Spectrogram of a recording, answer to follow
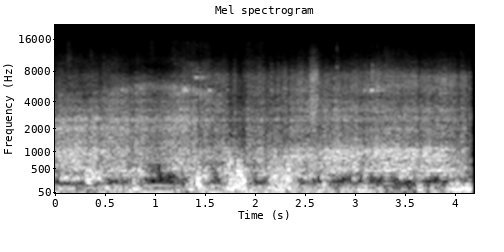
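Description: Running noise of a moving Garib Rath Express passenger train, heard inside a 3AC coach near the vestibule: a steady rumble and rattle of the carriage, with a few knocks from the wheels and running gear about halfway through.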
